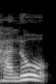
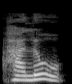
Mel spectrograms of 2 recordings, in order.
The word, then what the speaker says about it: Hallo: Hallo, betont man so, Hallo, nicht Hallo.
